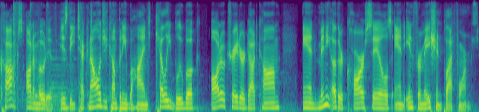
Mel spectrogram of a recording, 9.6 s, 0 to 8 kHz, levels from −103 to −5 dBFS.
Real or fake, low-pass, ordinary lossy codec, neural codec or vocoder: real; 7.2 kHz; Opus, 64 kbps; none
